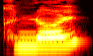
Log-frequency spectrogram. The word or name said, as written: knol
